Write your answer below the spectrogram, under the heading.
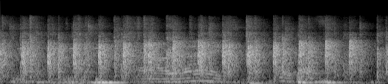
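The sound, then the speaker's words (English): An audience claps in a steady rhythm for a comedian, with many evenly spaced loud claps running throughout and a voice calling out over them in the middle. “Put your hands together for Justin Auslander, everybody.”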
